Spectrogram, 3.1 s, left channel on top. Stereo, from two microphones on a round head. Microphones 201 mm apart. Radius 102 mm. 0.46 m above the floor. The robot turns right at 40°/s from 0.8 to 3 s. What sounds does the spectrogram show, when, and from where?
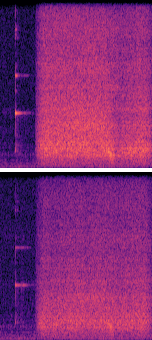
0.3 s a clink: 40° left (ahead or behind), 2.5 m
